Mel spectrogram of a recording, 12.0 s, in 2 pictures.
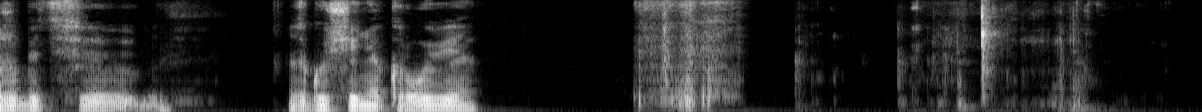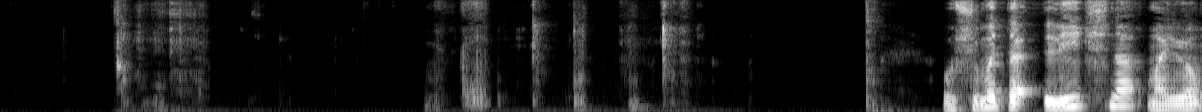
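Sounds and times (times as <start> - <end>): person chewing food: 3.2 - 10.6.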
